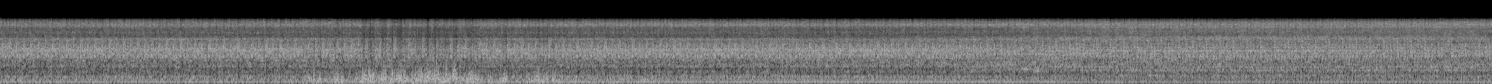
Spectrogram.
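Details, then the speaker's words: 1995 Jeep Wrangler YJ, 2.5 L, 128,000 miles, 5-speed manual, at cold idle: a fast, light, uneven tapping of about three to four a second. The owner suspects piston slap; the noise lasts until about 210 degrees operating temperature. "I think it has piston slap because when I first started up when it's cold I get a knocking noise I'll start it up for you guys"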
